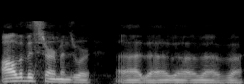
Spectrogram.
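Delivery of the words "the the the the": low, soft monotone mutter. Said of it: "he spoke in a monotone voice".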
